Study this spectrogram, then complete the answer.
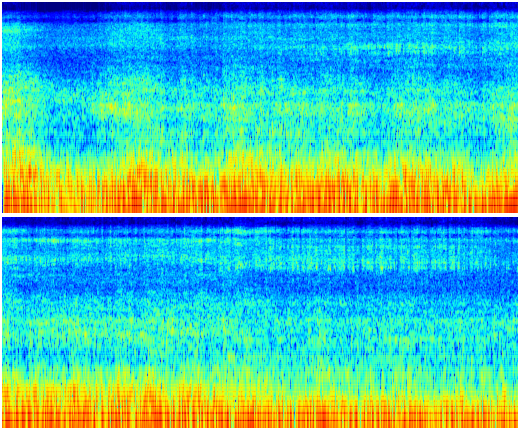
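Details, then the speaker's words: Abused turbo EF Ford Falcon with the front mount destroyed and no exhaust fitted: loud, raw, rough engine roar with a coarse low chop throughout; the engine still runs. "like I said the engine does still run um I'll just quickly start it up for you guys because it has no exhaust on it"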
